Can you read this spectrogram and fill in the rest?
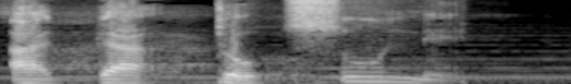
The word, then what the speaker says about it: agathosune: The Greek word for goodness is agathosune. A-G-A-T-H-O-S-U-N-E. Greek in India. Agathosune. The pronunciation is different from how it is spelled. A-G-A-T-H-O-S-U-N-E.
